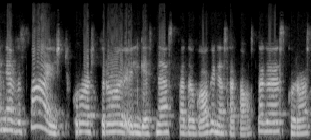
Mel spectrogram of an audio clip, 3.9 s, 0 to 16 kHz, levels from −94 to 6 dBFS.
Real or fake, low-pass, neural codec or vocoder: fake; 14.4 kHz; vocoder, 48 kHz, 128 mel bands, Vocos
